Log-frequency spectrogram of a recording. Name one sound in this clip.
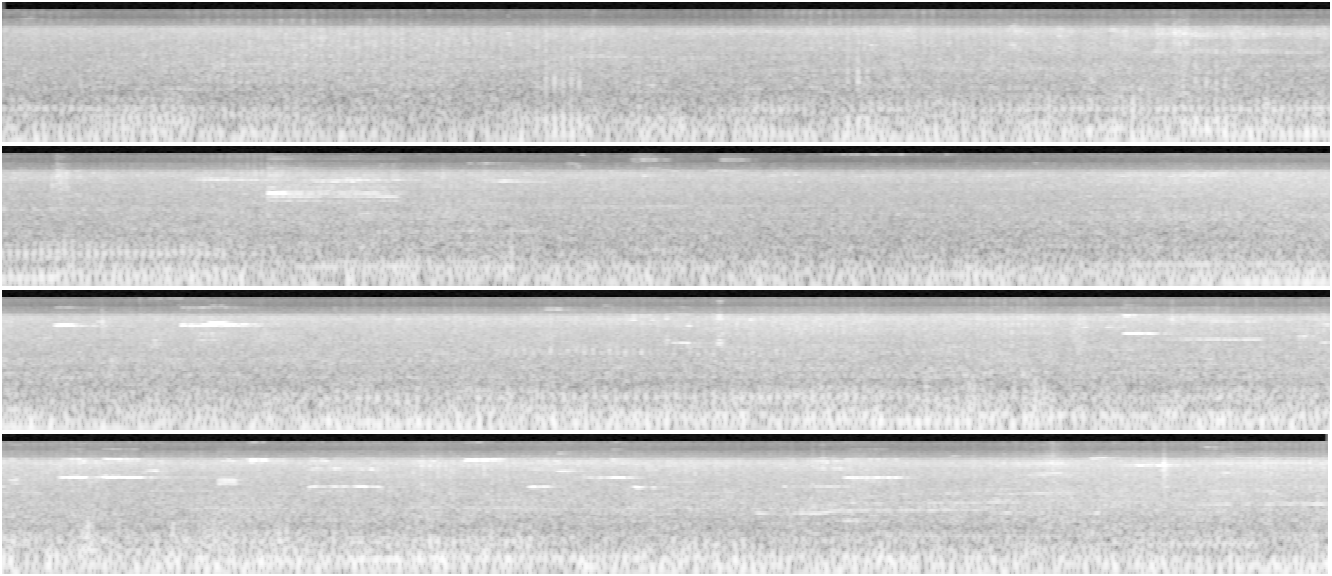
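Motorcycle engines idle and rumble close by in heavy traffic.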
